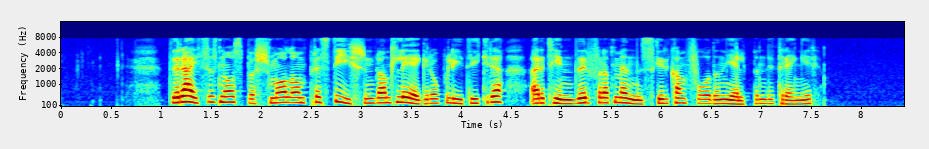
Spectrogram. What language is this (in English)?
Norwegian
